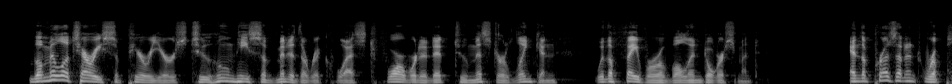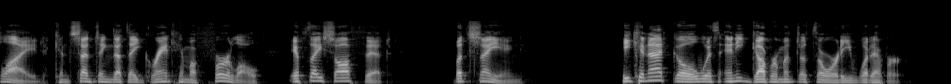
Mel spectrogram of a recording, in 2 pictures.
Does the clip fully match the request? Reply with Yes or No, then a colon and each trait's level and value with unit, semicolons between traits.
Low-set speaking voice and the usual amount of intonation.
No: low, 120 Hz; wide, 6.3 semitones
